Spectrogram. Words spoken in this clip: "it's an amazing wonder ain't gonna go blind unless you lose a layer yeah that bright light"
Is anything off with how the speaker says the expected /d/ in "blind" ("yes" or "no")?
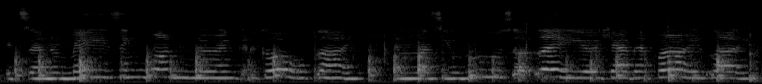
yes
